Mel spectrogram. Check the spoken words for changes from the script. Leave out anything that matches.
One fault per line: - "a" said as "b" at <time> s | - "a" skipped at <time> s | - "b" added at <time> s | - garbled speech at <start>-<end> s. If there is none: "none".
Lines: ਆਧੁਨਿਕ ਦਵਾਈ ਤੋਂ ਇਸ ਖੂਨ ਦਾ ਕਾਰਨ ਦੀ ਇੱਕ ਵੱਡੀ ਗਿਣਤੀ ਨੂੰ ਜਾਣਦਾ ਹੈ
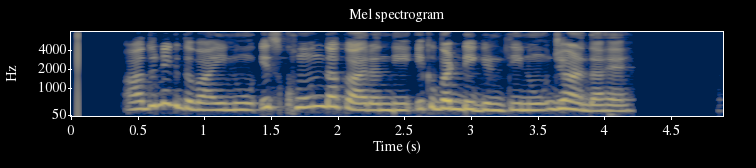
- "ਤੋਂ" said as "ਨੂੰ" at 1.2 s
